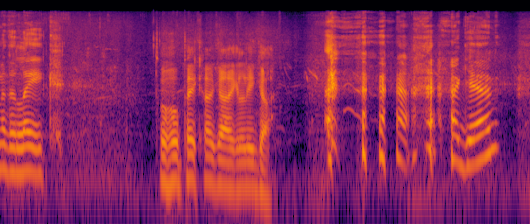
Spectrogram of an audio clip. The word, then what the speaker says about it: Tohopekaliga: Tohopeka-ga-liga. Again? Tohopeka-liga.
